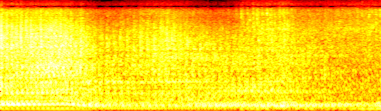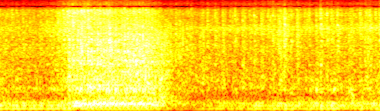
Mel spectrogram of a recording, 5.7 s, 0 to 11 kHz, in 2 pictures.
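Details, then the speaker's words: Lifted off-road recovery rig with new exhaust and new MSD ignition system; uneven V8 pulls away with lumpy, popping rev rise, still popping and sputtering on take-off; timing judged a hair off, better low end than before. "But when you take off, it's still doing that pop and sputter."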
